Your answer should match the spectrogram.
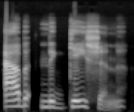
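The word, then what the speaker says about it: abnegation: Ab ne. Gay. Shun. The stress is on the third syllable. Gay. Ab negation.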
